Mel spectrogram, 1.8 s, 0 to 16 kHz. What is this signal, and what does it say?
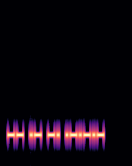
Morse code, heard as a keyed tone, about 37 wpm, 700 Hz. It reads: MAN.
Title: Sentences from Top 1000 Words - Review Part 5 - 40wpm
